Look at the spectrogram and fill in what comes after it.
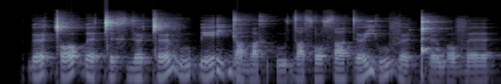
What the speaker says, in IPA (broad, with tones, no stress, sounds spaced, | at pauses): ɠ œ˩˥ ǀ ɔ˩˥ ɓ ɜ˩ ǀ ɘ˩ x d œ˩ ǀ œ˩˥ v u˩˥ ɓ e˩˥ ɾ i˩˥ ɡ e˩ ðˤ ɘ˩ x ʔ u˩ d e˩ sˤ ɾ u˩ sˤ e˩ t œ˩˥ j u˩˥ v œ˩ ǃʰ œ˩ w ɔ˩ v ɜ˩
